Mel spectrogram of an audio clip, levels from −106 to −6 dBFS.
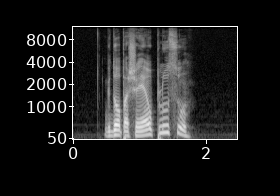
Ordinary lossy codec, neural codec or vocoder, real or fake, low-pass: none; none; real; none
